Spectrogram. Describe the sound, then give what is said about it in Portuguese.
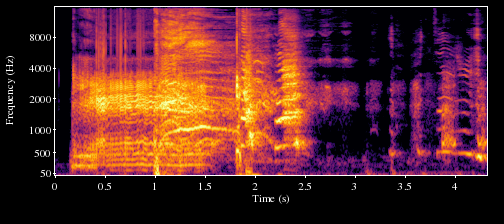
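A voice imitates a strained, agonized snore: a loud, harsh, gurgling rasp lasting about two seconds, trailing into breathy groans and a few softer vocal sputters. “Tava gritando, não era um ronco, era tipo agonia.”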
